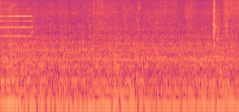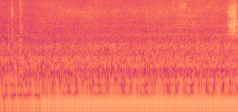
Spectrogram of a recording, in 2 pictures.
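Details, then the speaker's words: Cold start: settles quickly into a smooth, even low idle with no knocks, ticks or misses; healthy start, though owner normally finds cold starts poor. "good nice and healthy"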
